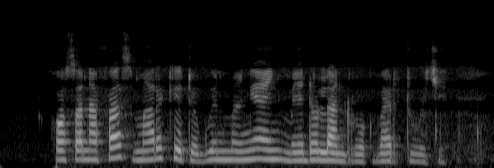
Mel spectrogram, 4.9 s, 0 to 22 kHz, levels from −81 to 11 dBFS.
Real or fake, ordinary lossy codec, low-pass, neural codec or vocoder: real; none; none; none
